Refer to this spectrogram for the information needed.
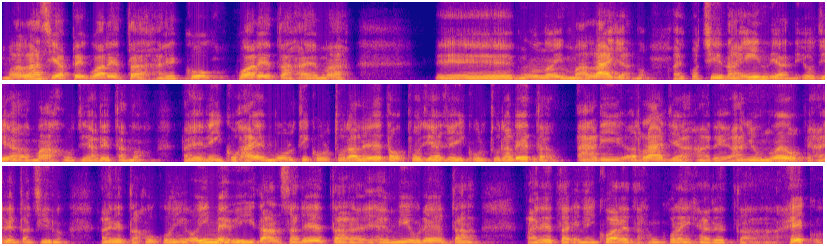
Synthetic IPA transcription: malasiapeɡʷwaɾet̪aɦaekokʷaɾet̪aɦaemã | eŋũnõj̃malajanõhaekot͡ʃinaĩnd̪iand̪iod͡ʒeamãhod͡ʒeaɾe̞t̪anõ | haeɾẽj̃koɦaemũlt̪ikult̪uɾaleɾet̪aopod͡ʒead͡ʒeikult̪uɾaɾet̪a | aɾirad͡ʒahaeɾeãɲõnwẽβopeɦaeɾet̪at͡ʃino | haeɾet̪ahokoĩoĩmẽβid̪ansaɾet̪aɦẽmbiuɾet̪a | haeɾet̪aeɾẽjkʷaɾet̪ahũkoɾãj̃haeɾet̪aheko

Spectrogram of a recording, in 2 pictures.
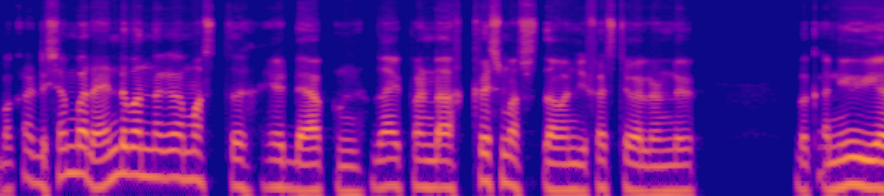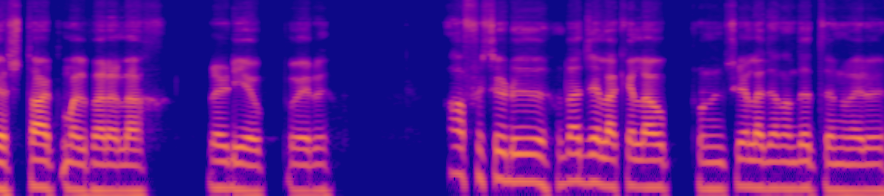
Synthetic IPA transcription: bɐkɐɖisembɐɾeɳɖubɐnd̪ɐɡamɐst̪eɖaːpːuɳɖid̪aːjk̚pɐɳɖɐkɾismɐsd̪ɐʋɐɲd͡ʒipʰesʈiʋɐluɳɖi | bɐkːanjuːjiɐɾsʈaːɾʈmɐlpɐɾɐla | ɾeɖiepːɾu | aːpʰisuɽuɾɐd͡ʒelakɛlaupːunut͡ʃɛlad͡ʒɐnad̪ɐt̪ɐnʋeɾu

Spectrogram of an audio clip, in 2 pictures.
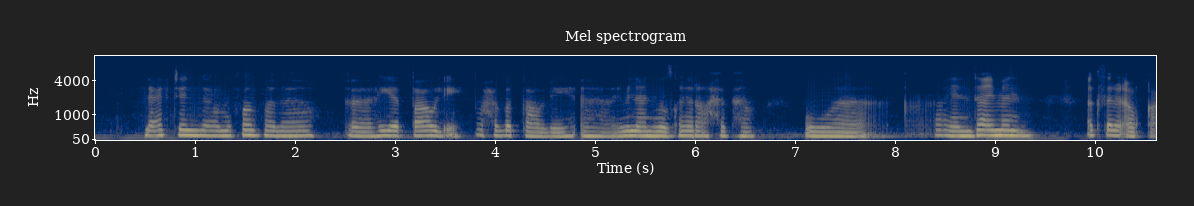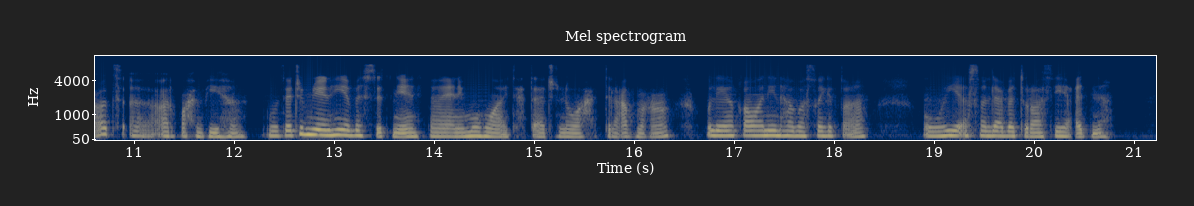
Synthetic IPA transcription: laʕɪbt̪ɪlmʊfɑðˤːɑlɑ | ɦɪjːat̪ˤːɑːwlḭwʔaħabːɨt̪ˤːɑːwlimɪnːʔaniwɨs̬ˤɣiːɾaʔaħabːhaw | jaʕnid̪aːʔɪman | ʔakθɑɾˤɪlʔa̰wqɑ̰ːt̪ʔɑ̰ɾˤbɑħbiːɦa | wt̪ɪʕd͡ʒɪbniʔɪnːhɪjːabasːɪt̪niʔɪnajaʕnimuːɦʊwaːjt̪ɪ̥ħt̪a̰ːd͡ʒʔɪnːwaːħɪd̪̥̚t̪ɪlʕa̰bmaʕaːwlːqɑwaːniːnɦabɑsiːt̪ˤɑ̰ | whɪjːaʔɑsˤlɑnlʊʕbat̪ʊɾˤɑːθɪjːaʕɪd̪na

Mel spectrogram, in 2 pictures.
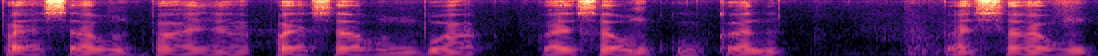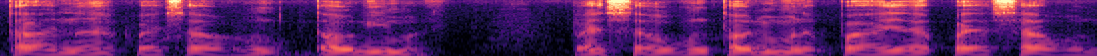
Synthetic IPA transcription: pajasaβunpajapajasaβunbuak̚ | pajasaβunkukana | pajasaβuntanapajasaβuntawnima | pajasaβuntawnimanapajapajasaβun

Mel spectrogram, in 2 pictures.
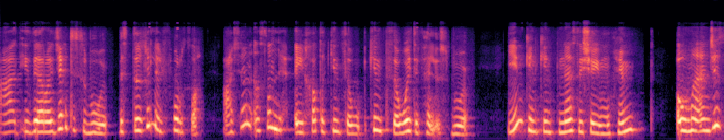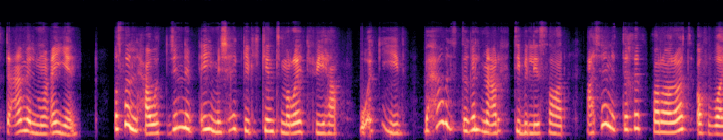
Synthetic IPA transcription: ʕaːd̪ʔɪðaɾˤɑd͡ʒaʕt̪ɪsbuːʕbɪst̪aɣɪlːɪlfʊɾsˤɑ | ʕaʃaːnʔɑsˤɑlːɪħʔajːxɑt̪ˤɑɪnkʊnt̪sawːeːt̪fihalʔʊ̰sbuːʕ | jɪmkɪnkʊnt̪naːsiʃeːmʊhɪmː | ʔawmaʔand͡ʒɪzt̪ʕamalmʊʕajːan | bɑsˤɑlːħawɪt̪d͡ʒanːɪb̚ʔajːmaʃaːkɪlkʊnt̪mɑrˤːeːt̪fiːɦa | wʔakiːd̪ | baħaːwɪlʔɪst̪aɣɪlːmaʕɾɪft̪ibɪlːisˤɑːɾˤ | ʕaʃaːnʔat̪ːaxɪðqɑɾˤɑːɾˤɑːt̪ʔɑfðˤɑl

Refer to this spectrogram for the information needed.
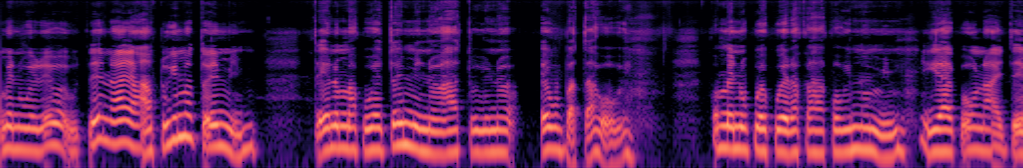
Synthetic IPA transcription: me̞nuɡe̞ɾeoḛute̞najaatuɡimoto̞jmimi | te̞ːnomakueto̞jminoatuɡino̞ | eɡubataɡo̰ɡi | kome̞nukue̞kue̞ɾakako̞ɡimomimiɡiajkona̰jte

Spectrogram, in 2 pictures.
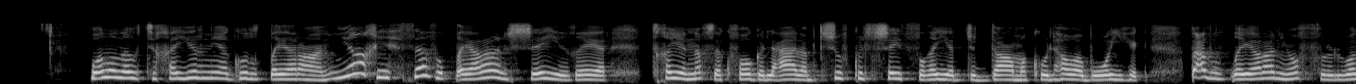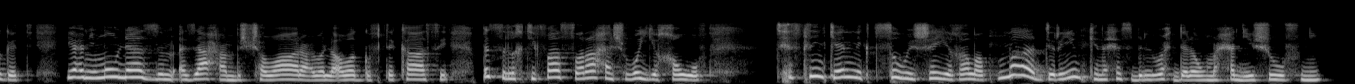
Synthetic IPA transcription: wɑlˤːɑːlawt̪xajːɪɾniʔaɡuːlɨt̪ˤːɑjɑɾˤɑːnjaʔaxiʔɪħsaːsɨt̪ˤːɑjɑɾˤɑːnʃeːɣeːɾ | t̪xajːalnafsakfoːɡɪlʕaːlamt̪ʃuːfkʊlːʃeːsˤɨɣijːɪɾd͡ʒʊd̪ːaːmakwɪlɦawabwajɦakb̥ɑʕðˤɨt̪ˤːɑjɑɾˤɑːnjwafːɪɾɪlwaɡt̪ | jaʕnimuːlaːzɪmʔazaːħambɪʃːawɑːɾɪʕwalːaʔawaɡːɪft̪akaːsib̥asːɪlɪxt̪ɪfaːsˤɑɾˤɑːħɑʃwajːaxawːf | t̪ħɪsːiːnkʔɪnːakt̪sawːiʃeːɣɑlɑt̪ˤmaʔaɡd̪ɑɾjɪmkɪnʔaħɪsːbɪlwaħd̪alawmaħad̪ːjɪʃuːfni

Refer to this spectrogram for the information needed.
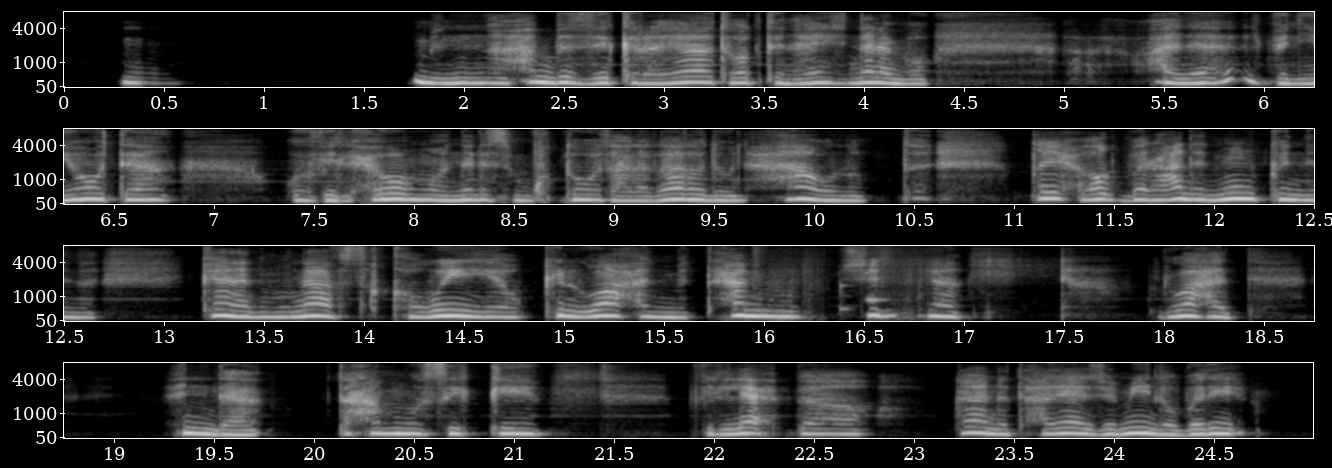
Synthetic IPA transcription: mɪnʔaħabːɪzːɪkɾajaːt̪waɡt̪nʕiːʃ̬nɪlʕabu | ʕalalbɪnjoːt̪awɪfilħoːmwɪnɪɾˤsmɑxt̪ˤuːt̪ʕalalʔɑɾˤd̪ˤwɪnħaːwɪl | t̪ˤiːħuʔak̚bɑɾˤʕad̪ad̪mʊmkɪn | kaːnat̪mʊnaːfḁsḁqʰawɪjːawkʊlːwaːħɪd̪mɪt̪ħamːasʃɪd̪na | kʊlːwaːħɪd̪̚ | ʕɪnd̪a | t̪aħamːʊsɪki | filːʊʕba | kaːnat̪ħajaːd͡ʒamiːlawbaɾiːʔ

